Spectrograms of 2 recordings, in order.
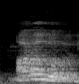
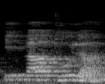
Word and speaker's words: Anadolu: Yani okuduğunuzda Anadolu diye okuyorsunuz. Elif, nun, elif, tı, vav, eee, lam, ye. Anadolu okunur. Ama siz bunu Arap bir Araba okuttuğunuzda inna tula diye okur.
